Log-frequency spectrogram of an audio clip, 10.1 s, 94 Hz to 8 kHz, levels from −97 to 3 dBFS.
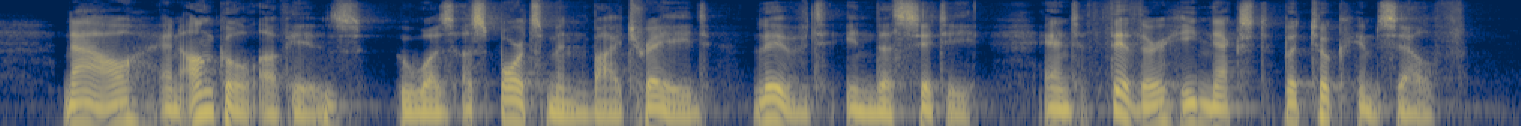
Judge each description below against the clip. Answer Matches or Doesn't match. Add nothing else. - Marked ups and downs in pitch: Matches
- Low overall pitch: Matches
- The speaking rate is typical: Doesn't match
